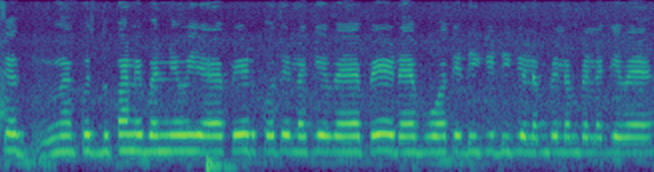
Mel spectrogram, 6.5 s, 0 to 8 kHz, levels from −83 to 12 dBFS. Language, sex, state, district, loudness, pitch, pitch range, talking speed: Hindi, female, Rajasthan, Bikaner, -14 LUFS, 250 Hz, 240-255 Hz, 165 wpm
